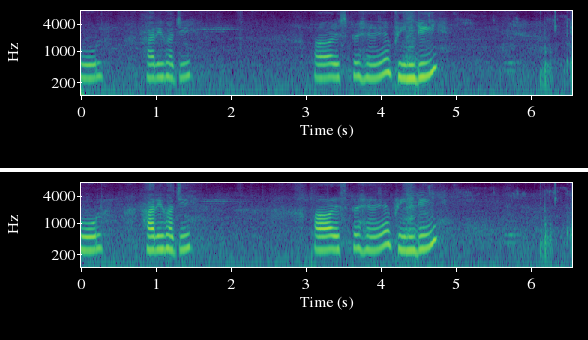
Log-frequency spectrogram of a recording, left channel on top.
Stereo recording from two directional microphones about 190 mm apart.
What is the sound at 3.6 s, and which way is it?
Speech, 30° left (ahead or behind).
